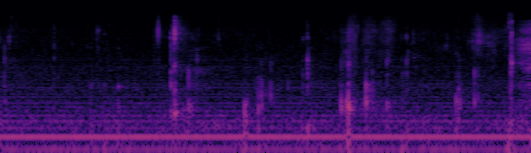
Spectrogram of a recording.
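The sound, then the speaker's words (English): Someone takes a sip of water: a few small wet mouth clicks and a gulp, scattered over several seconds above a steady low electrical hum, with no talking. “And, I just had to take a sip of water.”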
